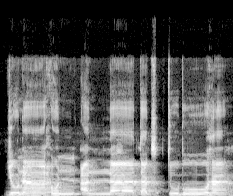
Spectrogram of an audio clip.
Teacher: keluarkan sedikit napas untuk kaf, hanya sedikit. Bu dan ha masing-masing terdiri dari dua harakat.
